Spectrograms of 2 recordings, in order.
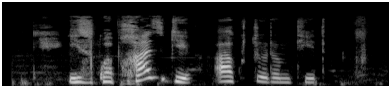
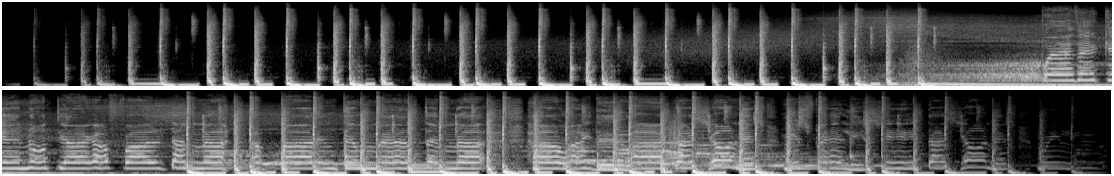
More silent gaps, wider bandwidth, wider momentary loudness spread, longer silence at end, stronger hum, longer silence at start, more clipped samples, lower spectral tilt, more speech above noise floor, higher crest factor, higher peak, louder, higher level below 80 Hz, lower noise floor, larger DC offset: neither; second, 11.5 kHz vs 19.5 kHz; first, 15 LU vs 10 LU; second, 0.25 s vs 0.65 s; neither; about the same, 0.3 s vs 0.3 s; neither; about the same, -4 dB/octave vs -5 dB/octave; second, 27 dB vs 32 dB; first, 20 dB vs 10 dB; about the same, -2 dBFS vs 0 dBFS; second, -20 LUFS vs -11 LUFS; second, -60 dBFS vs -14 dBFS; first, -46 dBFS vs -42 dBFS; neither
